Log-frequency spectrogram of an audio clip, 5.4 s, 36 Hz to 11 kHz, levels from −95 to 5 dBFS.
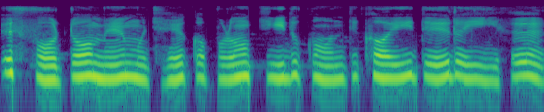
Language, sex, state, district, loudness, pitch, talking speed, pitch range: Hindi, female, Madhya Pradesh, Katni, -16 LUFS, 210 Hz, 120 wpm, 195-220 Hz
